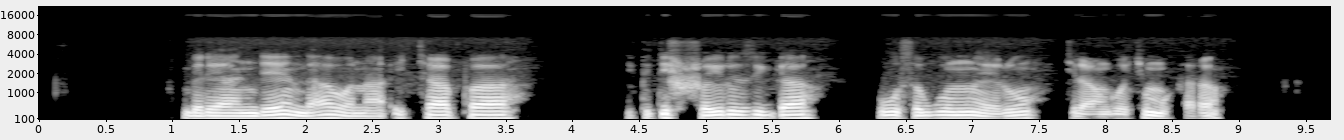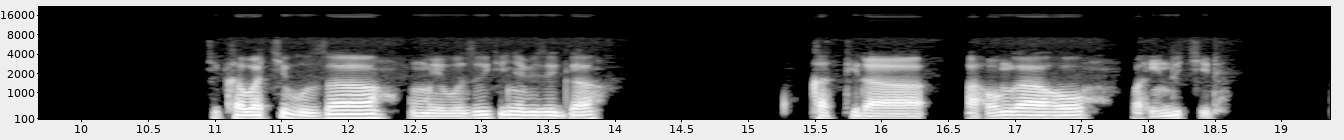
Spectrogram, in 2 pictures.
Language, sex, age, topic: Kinyarwanda, male, 25-35, government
